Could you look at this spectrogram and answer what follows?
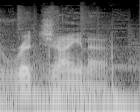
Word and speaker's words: Regina: The name of the place is Regina and it's pronounced like that which is just, you know, I'm 12 years old so I think words are funny.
